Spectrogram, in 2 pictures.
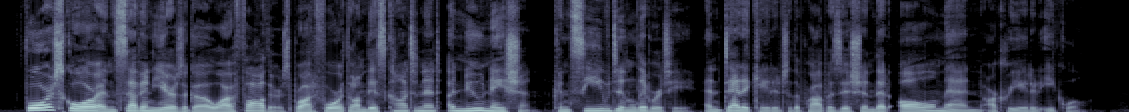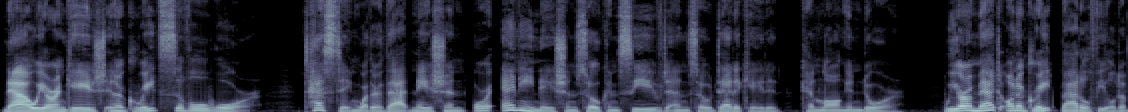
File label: Narration Gettysburg Address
